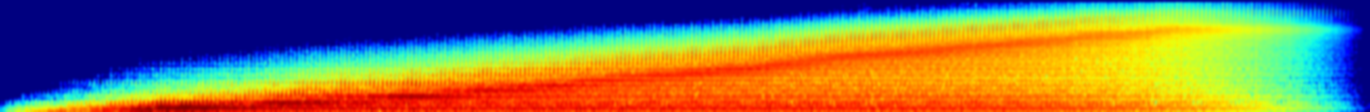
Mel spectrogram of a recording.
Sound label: synth rise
